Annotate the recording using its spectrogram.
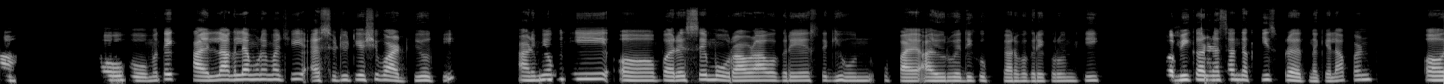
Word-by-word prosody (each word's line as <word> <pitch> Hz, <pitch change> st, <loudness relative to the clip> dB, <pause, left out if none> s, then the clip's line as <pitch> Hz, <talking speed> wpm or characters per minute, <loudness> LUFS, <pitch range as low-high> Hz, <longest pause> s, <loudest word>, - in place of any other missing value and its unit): हां, 195 Hz, -3 st, +1 dB, 0.9 s
हो, 195 Hz, 0 st, +2 dB
हो, 175 Hz, -2 st, 0 dB
मग 185 Hz, +2 st, -3 dB
ते 240 Hz, -, +6 dB
खायला 195 Hz, -5 st, +2 dB
लागल्यामुळे 225 Hz, +2 st, +4 dB
माझी 230 Hz, +2 st, -2 dB
ॲसिडिटी 195 Hz, +3 st, -2 dB
अशी 215 Hz, +3 st, -1 dB
वाढली 180 Hz, -2 st, +2 dB
होती 185 Hz, -, -2 dB, 0.7 s
आणि 190 Hz, 0 st, +2 dB
मग 225 Hz, +1 st, -1 dB
मी 245 Hz, +1 st, -3 dB, 0.3 s
अ, 200 Hz, -, 0 dB, 0.4 s
बरेचसे 190 Hz, +2 st, +1 dB
मोरावळा 185 Hz, -2 st, +3 dB
वगैरे 180 Hz, -1 st, -2 dB
असे 185 Hz, +1 st, -7 dB
घेऊन 175 Hz, -1 st, -3 dB
उपाय 165 Hz, -2 st, +2 dB
आयुर्वेदिक 170 Hz, +1 st, 0 dB
उपचार 165 Hz, -1 st, -4 dB
वगैरे 165 Hz, 0 st, -2 dB
करून 165 Hz, +1 st, -5 dB
ती 185 Hz, +3 st, -5 dB, 0.7 s
कमी 210 Hz, 0 st, +5 dB
करण्याचा 210 Hz, +1 st, +3 dB
नक्कीच 215 Hz, +2 st, -2 dB
प्रयत्न 170 Hz, -5 st, +1 dB
केला 165 Hz, +3 st, -2 dB
पण 220 Hz, +2 st, -2 dB, 0.5 s
अ, 195 Hz, -1 st, +5 dB
185 Hz, 140 wpm, -23 LUFS, 175-210 Hz, 0.9 s, ते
